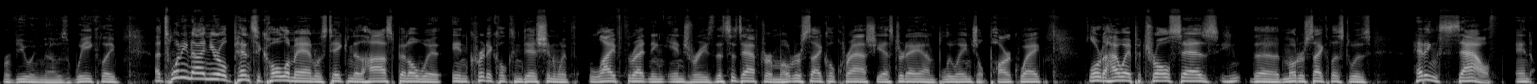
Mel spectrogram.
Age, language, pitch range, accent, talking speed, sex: 30-49, English, 115-140 Hz, American, 150 wpm, male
